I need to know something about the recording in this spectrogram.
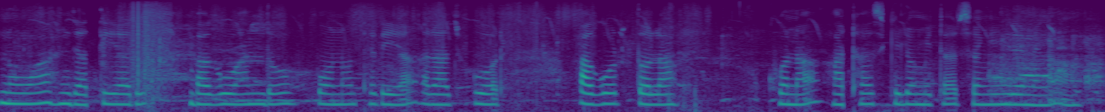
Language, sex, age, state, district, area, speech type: Santali, female, 18-30, West Bengal, Dakshin Dinajpur, rural, read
